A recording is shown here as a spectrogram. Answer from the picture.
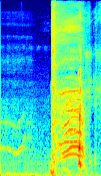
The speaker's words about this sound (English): I don't, like, what is this dog doing? She's sleeping. That's her sleeping noise? Yeah.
